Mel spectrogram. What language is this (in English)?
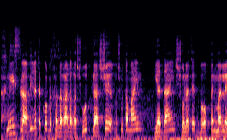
Hebrew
